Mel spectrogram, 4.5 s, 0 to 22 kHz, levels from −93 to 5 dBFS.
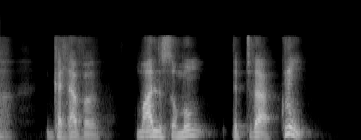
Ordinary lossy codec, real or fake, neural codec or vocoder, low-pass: AAC, 32 kbps; fake; codec, 16 kHz, about 1 kbps, DyCAST, with the encoder's durations; 7.2 kHz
